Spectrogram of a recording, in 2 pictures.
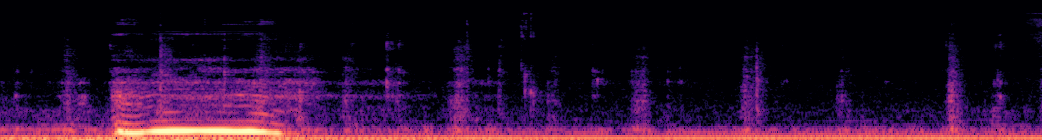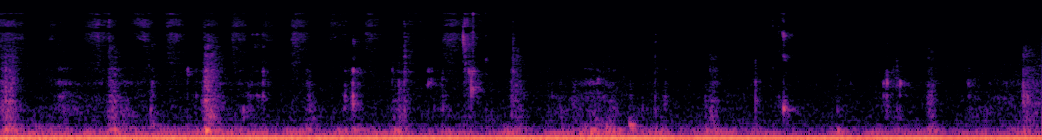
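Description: A person chewing crunchy Cheetos pretzel snacks, with faint crunches and mouth clicks scattered throughout. About half a second in comes a short hummed "mm", the loudest sound.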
